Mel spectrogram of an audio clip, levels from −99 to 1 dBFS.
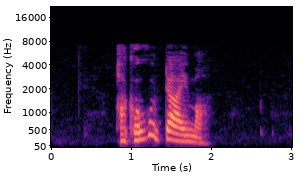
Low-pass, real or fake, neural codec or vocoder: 7.2 kHz; real; none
